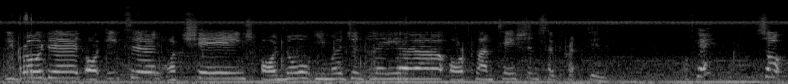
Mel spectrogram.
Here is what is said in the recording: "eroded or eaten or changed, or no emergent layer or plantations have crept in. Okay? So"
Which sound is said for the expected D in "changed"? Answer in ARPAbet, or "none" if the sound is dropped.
none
